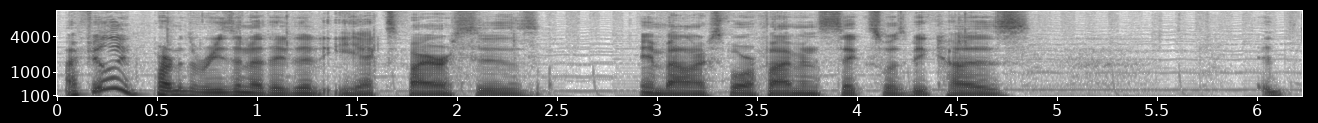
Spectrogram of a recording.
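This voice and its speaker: A man's voice: low-pitched, sing-song, moderate pace, a little mellow, faint music behind. A man giving casual video game commentary as a streamer, rambling and thinking aloud as he plays.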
